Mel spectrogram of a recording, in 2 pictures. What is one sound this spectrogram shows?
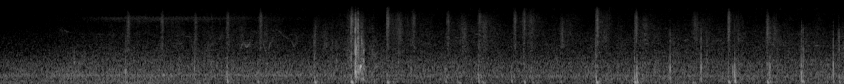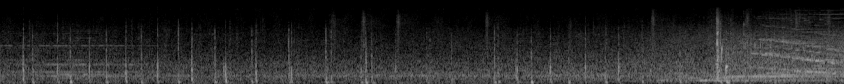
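Quick footsteps patter on grass and paving.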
